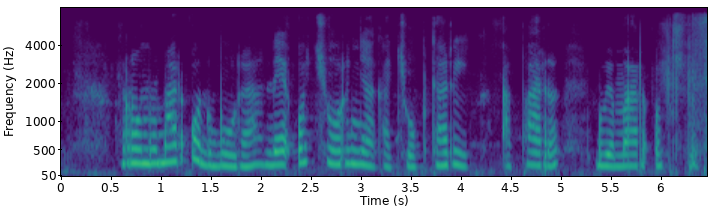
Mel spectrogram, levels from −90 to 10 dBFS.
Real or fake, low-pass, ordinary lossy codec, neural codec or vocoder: fake; 7.2 kHz; none; codec, 16 kHz, 4 kbps, X-Codec, HuBERT features, trained on general audio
